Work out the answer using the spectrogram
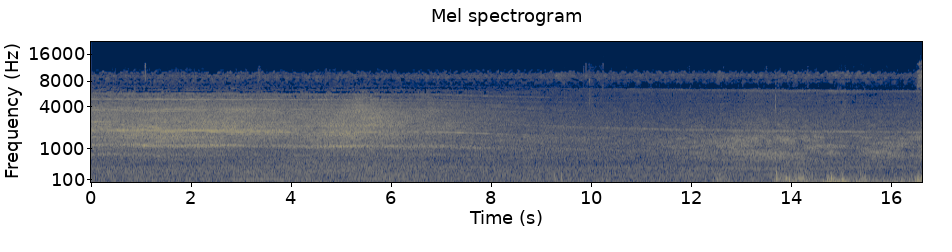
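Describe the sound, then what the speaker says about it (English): Airbus A300 and MD-11 jets taxiing at Louisville International Airport make a steady, broad engine roar and whine that holds throughout, growing louder and rougher toward the end, with no talking. "Then we have the A300 behind it, and as those taxi, we have our MD-11."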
